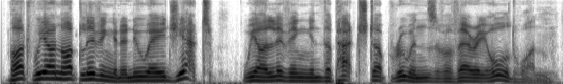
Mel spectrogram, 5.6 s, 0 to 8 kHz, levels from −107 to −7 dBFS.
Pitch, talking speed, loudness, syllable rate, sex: 135 Hz, 245 wpm, -16 LUFS, 6.0 syllables/s, male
